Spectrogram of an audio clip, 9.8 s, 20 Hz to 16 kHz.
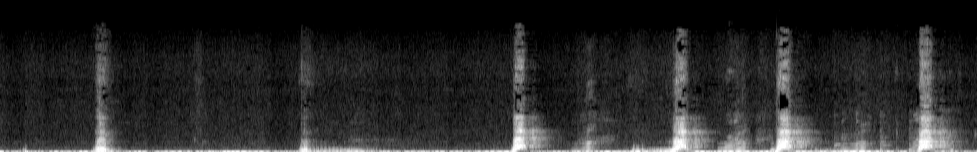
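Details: Female Kaninchen Dachshund named Nonno, born February 2014, barking indoors in frustration at staying home during a state of emergency. Six sharp, loud barks arrive at irregular intervals of one to two seconds, with a person murmuring quietly between them.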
